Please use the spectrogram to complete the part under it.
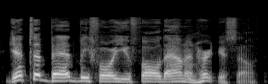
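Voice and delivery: no-nonsense order to rest; firm. A narrator's reading. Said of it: "Anson said firmly".

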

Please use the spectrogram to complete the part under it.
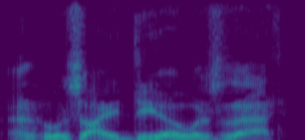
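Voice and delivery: put-on slow, menacing old general; suspicious glare. A narrator's reading. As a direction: drag it out, glaring. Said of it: "The wizened old man glared at him".

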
